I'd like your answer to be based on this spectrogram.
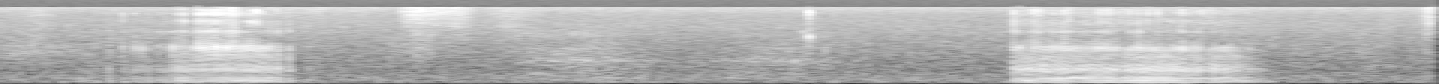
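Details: Cat Moo Moo snoring while asleep, then woken and unhappy about it: two soft, raspy snores on in-breaths a few seconds apart in a quiet room; harmless snoring.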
